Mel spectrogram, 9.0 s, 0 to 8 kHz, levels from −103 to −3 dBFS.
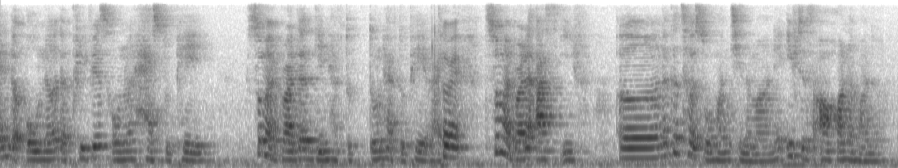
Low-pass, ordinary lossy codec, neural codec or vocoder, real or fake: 7.2 kHz; none; none; real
